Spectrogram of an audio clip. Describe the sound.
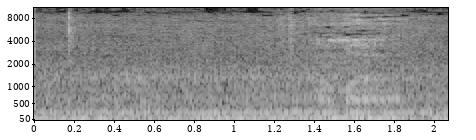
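A car being driven gives off a steady low rumble of engine and road noise. It stays even and continuous throughout, with no clear voices.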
